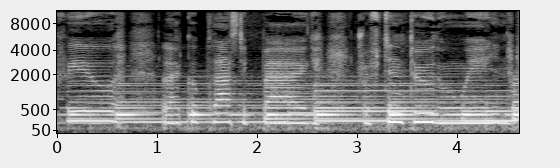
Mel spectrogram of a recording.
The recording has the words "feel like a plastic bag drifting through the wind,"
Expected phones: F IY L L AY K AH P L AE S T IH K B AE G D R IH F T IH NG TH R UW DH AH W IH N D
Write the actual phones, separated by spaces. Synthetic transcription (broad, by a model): F IY L L AY K AH P L AE S T IH K B AE G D R IH F T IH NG TH R UW DH AH W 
